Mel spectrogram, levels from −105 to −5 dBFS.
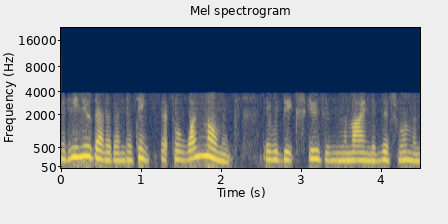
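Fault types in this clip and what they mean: Tandem speech coding: the speech sounds like it passed through three low-rate speech codecs in a row, each re-coding the last one's damage, so it's rough, muffled and warbly, with nothing above 3.8 kHz, and the final stage sounds like GSM full rate.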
